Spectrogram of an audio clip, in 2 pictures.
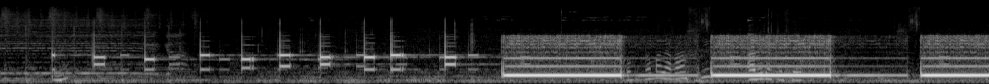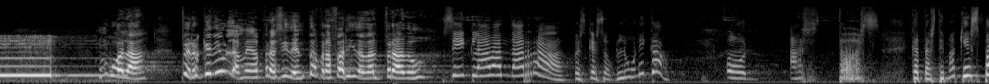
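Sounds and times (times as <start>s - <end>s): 
touch-tone phone dialing beeps: 0.9s - 10.9s
speech: 11.2s - 16.6s, 17.2s - 19.7s.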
